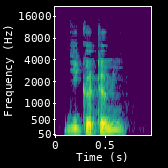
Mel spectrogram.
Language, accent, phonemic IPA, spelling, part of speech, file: French, France, /di.kɔ.tɔ.mi/, dichotomie, noun, LL-Q150 (fra)-dichotomie.wav
- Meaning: dichotomy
